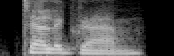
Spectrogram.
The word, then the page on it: telegram: Indian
